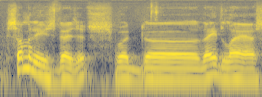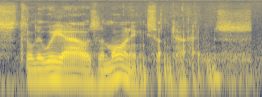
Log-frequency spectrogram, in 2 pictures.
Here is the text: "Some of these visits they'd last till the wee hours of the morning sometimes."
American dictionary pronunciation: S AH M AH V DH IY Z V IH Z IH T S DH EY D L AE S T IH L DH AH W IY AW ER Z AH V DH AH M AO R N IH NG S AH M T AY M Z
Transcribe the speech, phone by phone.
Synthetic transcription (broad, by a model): S AH M AH V DH IY Z V IH Z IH T S DH EY D L AE S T L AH IY AW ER Z DH AH M AO R N IH NG S AH M T AY M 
